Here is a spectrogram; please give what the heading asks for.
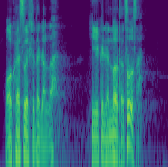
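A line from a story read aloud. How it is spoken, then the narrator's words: Sighing. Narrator (Chinese): 陈小明不由得叹息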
